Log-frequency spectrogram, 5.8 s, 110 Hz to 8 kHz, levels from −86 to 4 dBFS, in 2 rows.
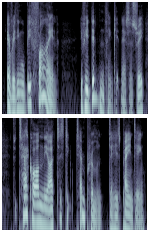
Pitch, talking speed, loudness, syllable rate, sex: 115 Hz, 195 wpm, -21 LUFS, 6.5 syllables/s, male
